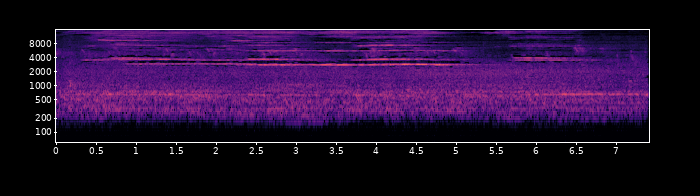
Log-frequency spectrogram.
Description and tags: high pitched sound of truck brakes, good to check your audition threshold for high frequencies /sonido agudísimo de frenos de un camión, util para averiguar tu capacidad auditiva en frecuencias altas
